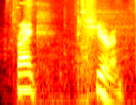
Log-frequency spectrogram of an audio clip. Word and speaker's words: Frank Sheeran: Arre, Frank Sheeran. I saying that right? Yeah, you said right.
